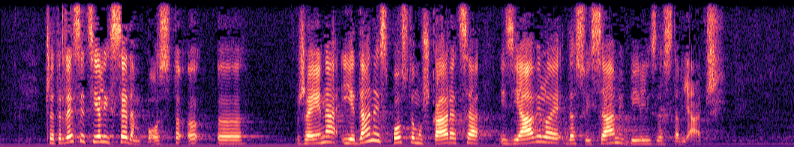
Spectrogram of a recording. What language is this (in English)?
Croatian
